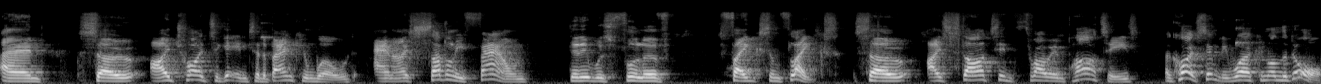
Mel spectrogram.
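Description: In a London accent, a man speaks at a fairly slow pace. His voice is high, with lively intonation. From East London, England. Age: 40s. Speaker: luxury experience company founder. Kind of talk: interview.

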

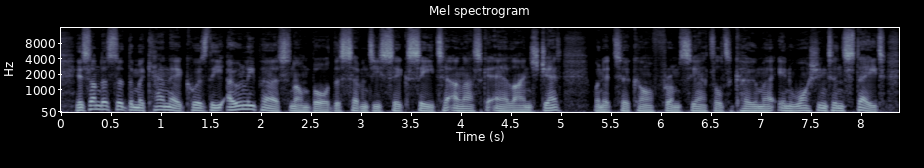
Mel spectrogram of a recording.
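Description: A man with a British accent races along at a very fast pace with hardly any pauses, his pitch fairly low and his intonation lively, in a very clean recording with a silent background. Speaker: radio newsreader. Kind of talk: news reading: brisk, crisp, authoritative bulletin delivery. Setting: studio. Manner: formal; fast, even-paced, businesslike.

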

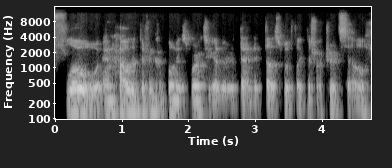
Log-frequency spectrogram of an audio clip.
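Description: Dark and mellow in tone, the man's voice carries some breathiness. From Hong Kong. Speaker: novelist. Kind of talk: interview.

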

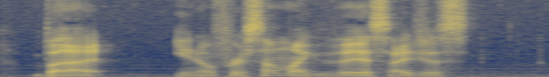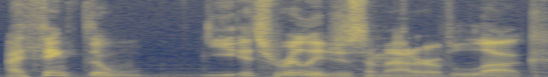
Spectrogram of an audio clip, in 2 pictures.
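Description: A normal speaking voice from a man, medium in pitch, with ordinary pitch variation and a fairly quick pace. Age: 20s. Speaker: podcast co-host. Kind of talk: casual chat.

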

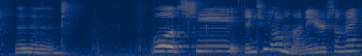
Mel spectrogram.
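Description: Animated tone and lively intonation at a moderate pace, with noticeable background noise. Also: woman. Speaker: podcast co-host. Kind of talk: casual chat.

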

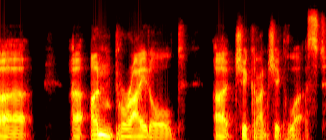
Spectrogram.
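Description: Heard on a very clean recording against a silent background, a man speaks with an American accent. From Los Angeles, US. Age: 30s. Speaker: podcast guest. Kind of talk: casual chat. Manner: animated.

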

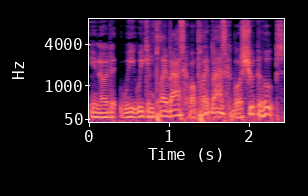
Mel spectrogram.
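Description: A man talks in a New York accent at a very fast pace. His pitch sits fairly low. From New York, the Bronx. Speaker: music producer and drummer. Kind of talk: casual chat. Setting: studio.

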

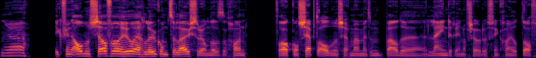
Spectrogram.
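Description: With lively intonation, this man's medium-pitched voice moves along at a fairly quick pace. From Netherlands, Overijssel. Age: 20s. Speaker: folk singer-songwriter. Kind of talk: casual interview. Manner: halting.

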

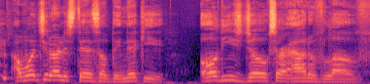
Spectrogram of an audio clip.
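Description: A man speaks with a New York accent in an animated tone. His pace is fairly quick with ordinary pitch variation. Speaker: podcast co-host. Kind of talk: casual chat.

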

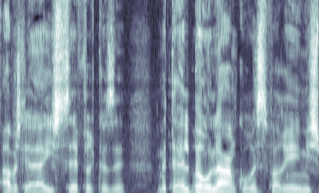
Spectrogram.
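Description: This man has a plain, everyday voice at medium pitch, with ordinary pitch variation and a moderate pace. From Israel. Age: 40s. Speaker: stand-up comedian. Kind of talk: casual chat.

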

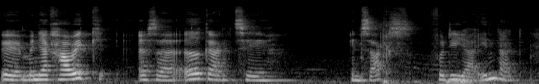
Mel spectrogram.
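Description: A woman's medium-pitched voice with long, frequent pauses and audible room echo. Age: 20s. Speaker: university student sharing experience of psychiatric hospitalization. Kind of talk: personal testimony in interview. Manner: hesitant, many fillers.

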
